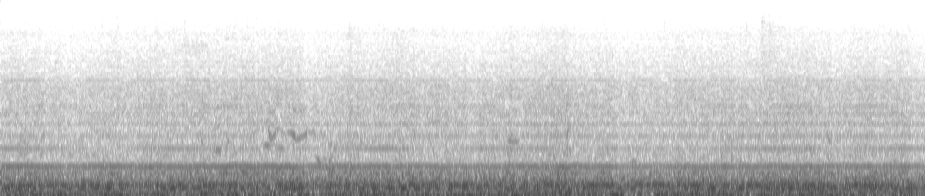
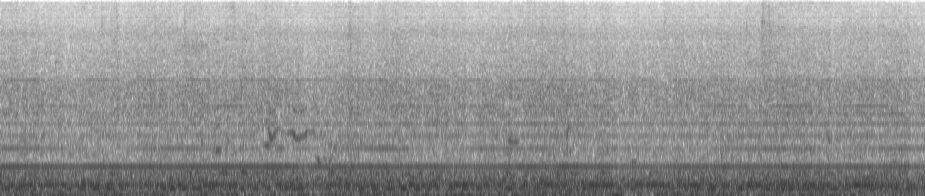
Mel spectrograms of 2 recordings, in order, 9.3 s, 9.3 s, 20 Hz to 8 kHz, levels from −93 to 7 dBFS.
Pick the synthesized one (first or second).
first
